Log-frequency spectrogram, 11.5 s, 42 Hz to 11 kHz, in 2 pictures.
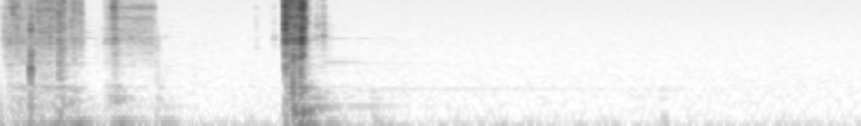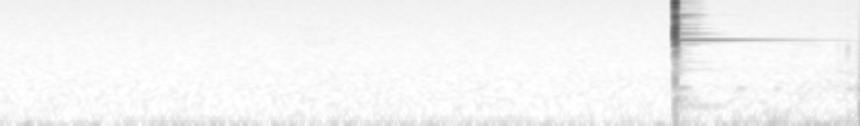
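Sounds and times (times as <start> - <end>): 
medium format camera shutter with 8 second exposure: 0.0 - 1.1, 1.9 - 2.3.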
